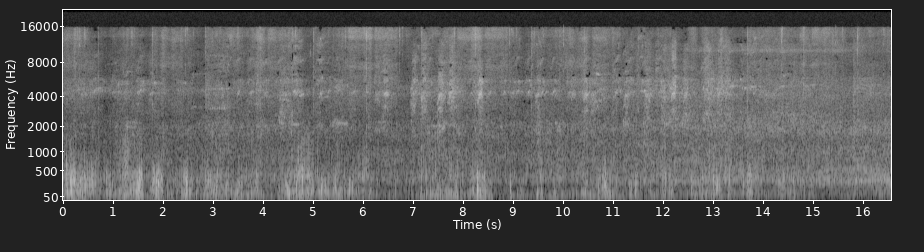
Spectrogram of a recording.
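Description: Wind blows across an open outdoor space.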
